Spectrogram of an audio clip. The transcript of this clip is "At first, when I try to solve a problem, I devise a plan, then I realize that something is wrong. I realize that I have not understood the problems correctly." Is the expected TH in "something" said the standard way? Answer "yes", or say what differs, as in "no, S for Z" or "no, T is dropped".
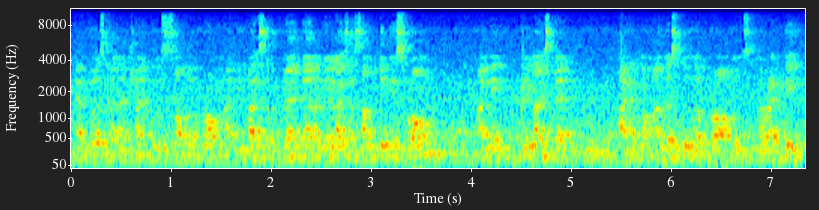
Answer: no, T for TH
